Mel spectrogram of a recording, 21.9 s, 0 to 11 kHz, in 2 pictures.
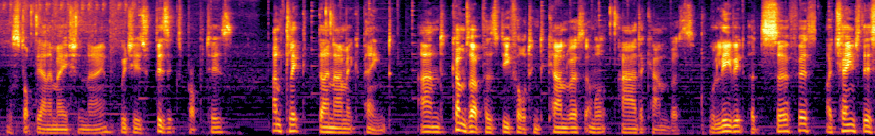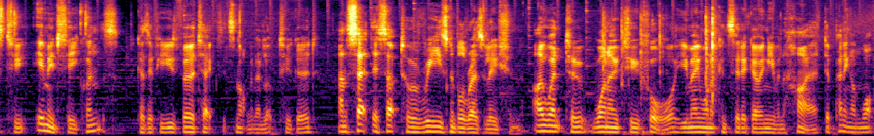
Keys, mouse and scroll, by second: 0.4 click, 4.0 click, 7.6 click, 11.0 click, 17.5 click, 18.4 KP_1, 18.7 KP_0, 19.0 KP_2, 19.2 KP_4, 19.8 KP_Enter.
